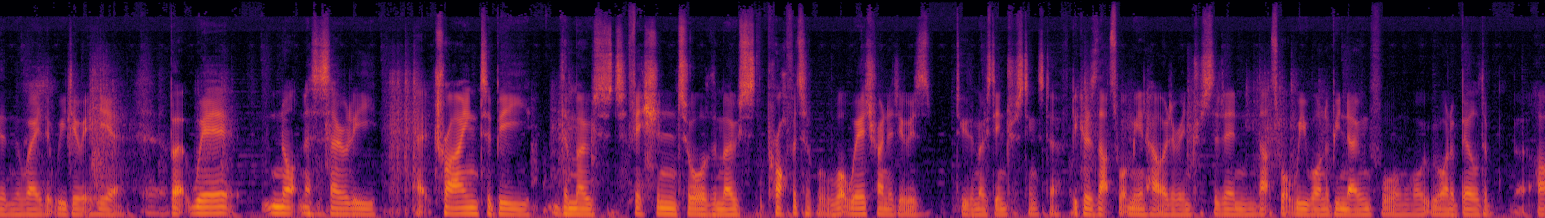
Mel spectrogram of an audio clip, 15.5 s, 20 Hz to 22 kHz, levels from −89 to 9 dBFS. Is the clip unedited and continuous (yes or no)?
no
